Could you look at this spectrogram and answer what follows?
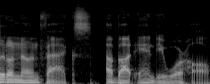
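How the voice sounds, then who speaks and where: On a very clean recording with a silent background, a man speaks at a moderate pace. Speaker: voice artist. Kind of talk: documentary narration.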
